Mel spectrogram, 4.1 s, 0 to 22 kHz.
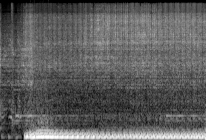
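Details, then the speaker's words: BMW 335i E91 wagon with N54 engine starting and settling into a lumpy, uneven idle from a really bad misfire; the code reads a cylinder 1 misfire, diagnosed by swapping parts between cylinders, with a failing ignition coil as the cause. "now we have a misfire let me show you what the car sounds like the misfire is really bad we need to diagnose what's causing it"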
